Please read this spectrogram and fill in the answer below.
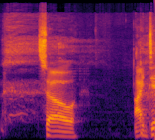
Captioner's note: Finn laughs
